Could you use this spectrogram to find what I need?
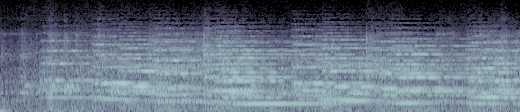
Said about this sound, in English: A bunch of people stand around in a circle, and each one holds a rope that connects to a bell up in the tower. They ring their bells one after another, making a waterfall of sound.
